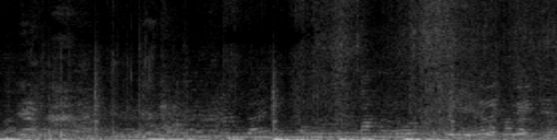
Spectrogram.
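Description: Background music with people's voices and laughter; from about halfway, a plastic bag crinkles close to the microphone.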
